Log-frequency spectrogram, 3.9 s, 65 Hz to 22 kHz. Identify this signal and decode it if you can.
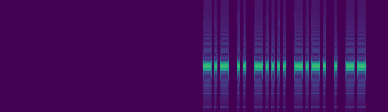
Morse code, heard as a keyed tone, about 41 wpm, 700 Hz. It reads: KI6CEM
